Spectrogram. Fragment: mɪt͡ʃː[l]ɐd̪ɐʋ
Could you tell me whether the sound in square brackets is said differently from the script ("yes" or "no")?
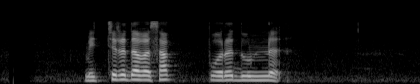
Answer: yes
